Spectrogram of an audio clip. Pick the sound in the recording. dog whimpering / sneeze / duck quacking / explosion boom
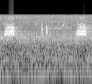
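duck quacking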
